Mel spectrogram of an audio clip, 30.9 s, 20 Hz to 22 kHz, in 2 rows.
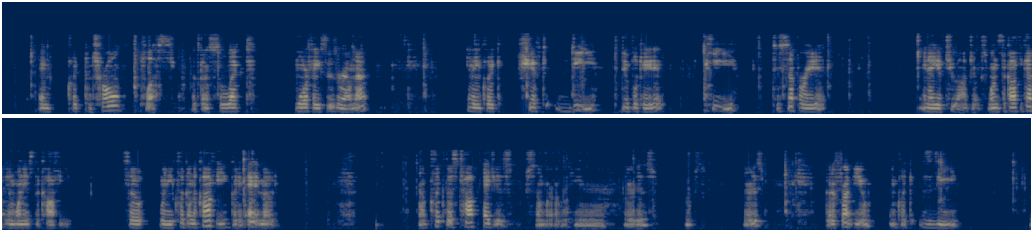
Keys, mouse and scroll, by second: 1.9 ctrl+KP_Add, 5.2 KP_1, 6.2 z, 8.5 shift+d, 10.4 p, 12.8 Tab, 13.4-16.3 drag, 19.0 Tab, 27.1 super+KP_1, 29.5 z, 30.6 z.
